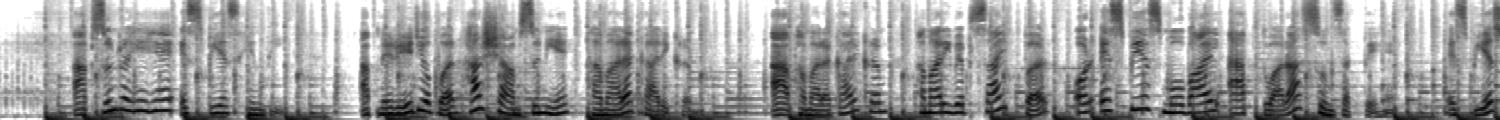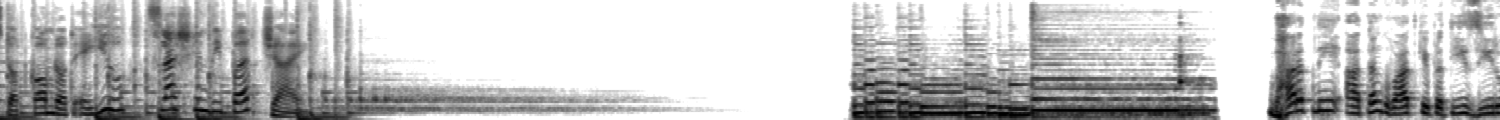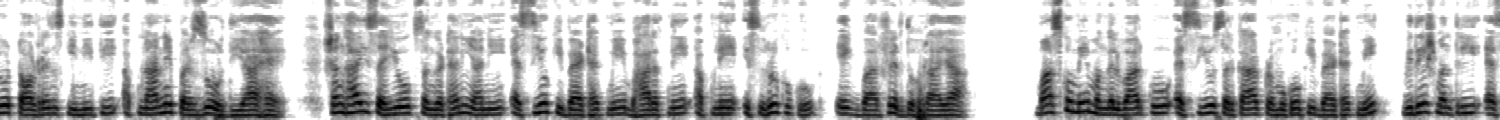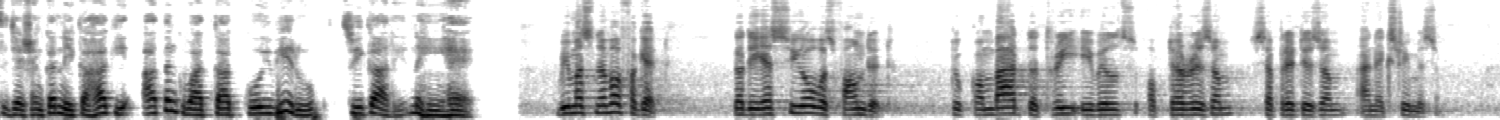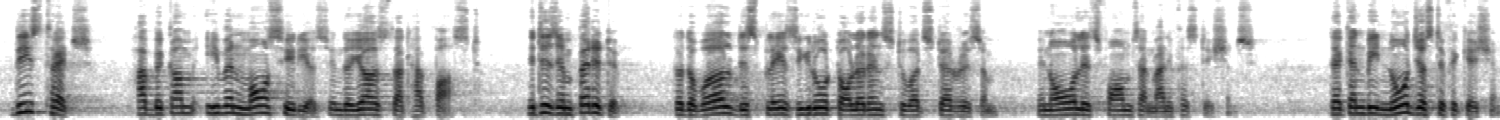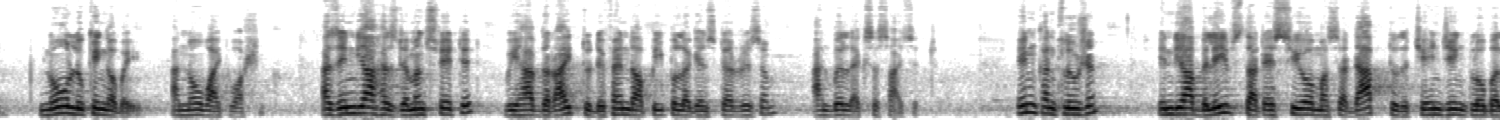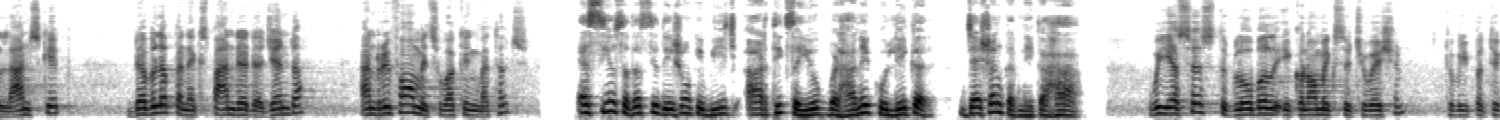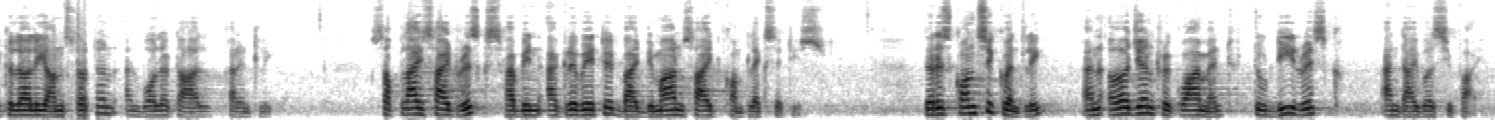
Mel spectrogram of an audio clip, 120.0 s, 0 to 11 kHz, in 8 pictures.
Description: Listen to the latest SBS Hindi news from India. 19/11/2025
